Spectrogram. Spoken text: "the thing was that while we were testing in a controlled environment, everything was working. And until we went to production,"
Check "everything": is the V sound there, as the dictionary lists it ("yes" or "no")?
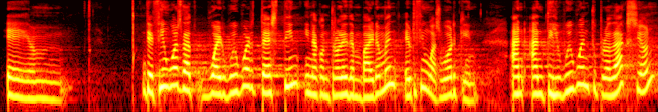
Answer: no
